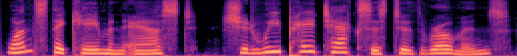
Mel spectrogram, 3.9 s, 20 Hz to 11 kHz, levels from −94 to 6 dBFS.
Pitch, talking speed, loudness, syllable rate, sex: 215 Hz, 185 wpm, -18 LUFS, 4.1 syllables/s, female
